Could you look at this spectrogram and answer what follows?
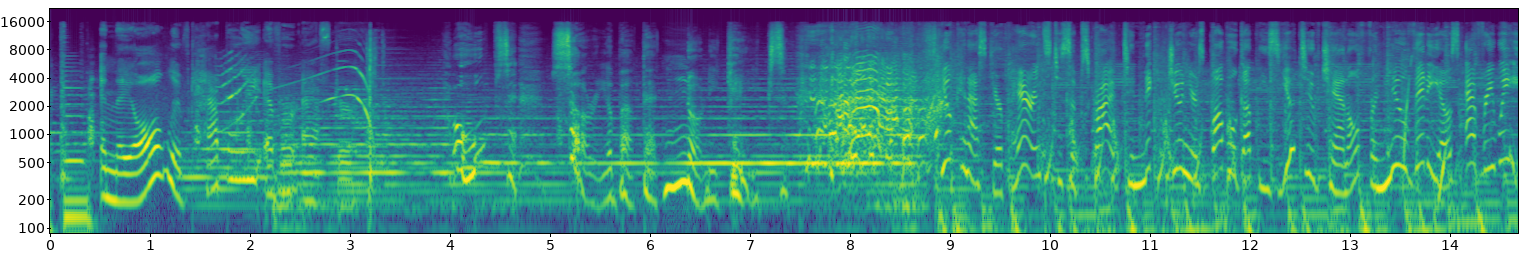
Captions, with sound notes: And they all lived happily ever after. Oops. Sorry about that, Nonny Cakes. [laughing] You can ask your parents to subscribe to Nick Jr's Bubble Guppies' YouTube Channel for new videos every week.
